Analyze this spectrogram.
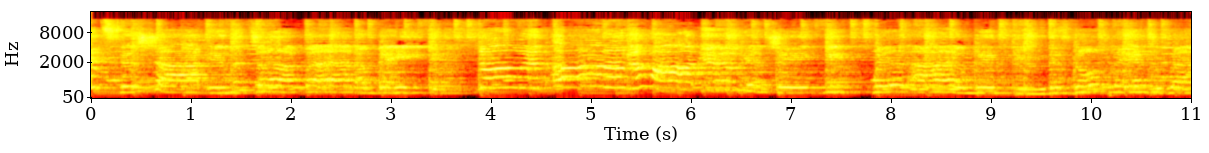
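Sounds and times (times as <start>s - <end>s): woman singing melodic run: 0.0s - 11.0s.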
